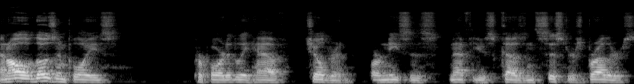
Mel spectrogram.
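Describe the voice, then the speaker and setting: Using a normal speaking voice, a man with an American accent speaks slowly-ish at a fairly slow pace, fairly low in pitch, with fairly even intonation. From US Midwest (western Nebraska). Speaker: university concrete program director. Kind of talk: interview. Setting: remote call.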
